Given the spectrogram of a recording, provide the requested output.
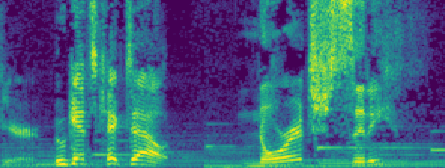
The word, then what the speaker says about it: Norwich: Norwich City. I'm pronouncing it right now. Norwich, not Norwich. Norwich.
